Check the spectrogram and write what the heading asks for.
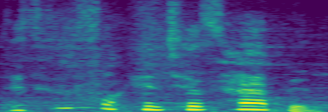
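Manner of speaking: high-pitched imitation of an amazed judge; high, laughing mock astonishment; stunned disbelief. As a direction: squeal it in disbelief, half laughing. Retelling a judge's stunned reaction.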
